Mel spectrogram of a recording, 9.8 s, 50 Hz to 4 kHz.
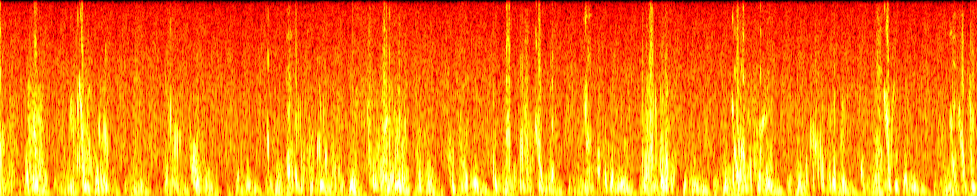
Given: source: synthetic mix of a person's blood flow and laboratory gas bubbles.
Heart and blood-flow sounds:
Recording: Doppler ultrasound of blood flow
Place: precordium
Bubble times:
0.00-0.17 s: bubbles
0.26-0.51 s: bubbles
0.66-1.12 s: bubbles
1.66-1.85 s: bubbles
1.88-2.06 s: bubbles
2.65-2.73 s: bubbles
2.85-3.46 s: bubbles
3.53-4.12 s: bubbles
4.16-4.29 s: bubbles
4.47-4.71 s: bubbles
4.92-5.01 s: bubbles
5.04-5.47 s: bubbles
5.50-5.58 s: bubbles
5.83-6.32 s: bubbles
6.40-6.78 s: bubbles
7.30-7.75 s: bubbles
8.03-8.48 s: bubbles
8.59-8.67 s: bubbles
8.73-9.03 s: bubbles
9.49-9.78 s: bubbles
From the record:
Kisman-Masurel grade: 243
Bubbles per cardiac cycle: several, 3 to 8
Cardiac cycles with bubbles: 100%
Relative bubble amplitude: loud (0.450 to 0.775)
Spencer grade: 3 (all of the cardiac periods contain showers or single bubble signals, but not dominating or overriding the cardiac motion signals)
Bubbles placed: anywhere in the cardiac cycle

